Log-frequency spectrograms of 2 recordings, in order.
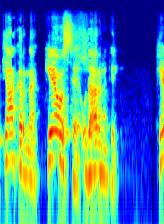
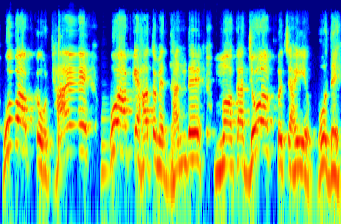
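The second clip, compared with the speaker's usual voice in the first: rising, emphatic sermon cadence over music; fervent preaching; 3 semitones higher, 3 dB louder than usual. Acted. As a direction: preach it with building fervour.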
